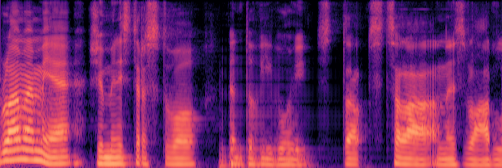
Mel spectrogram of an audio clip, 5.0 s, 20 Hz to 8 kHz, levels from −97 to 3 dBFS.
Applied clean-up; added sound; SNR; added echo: neural mask model DeepFilterNet 3.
